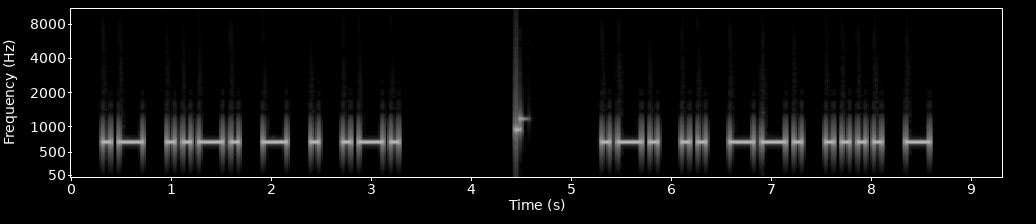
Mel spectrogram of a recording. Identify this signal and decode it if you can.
Morse code, heard as a keyed tone, about 15 wpm, 700 Hz. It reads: AFTER RIGHT
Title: Sentences from Top 200 Words - New Word Drill - 15wpm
